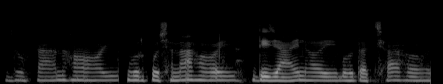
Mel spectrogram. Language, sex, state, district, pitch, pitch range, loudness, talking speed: Bajjika, female, Bihar, Vaishali, 190 Hz, 180-195 Hz, -38 LUFS, 135 wpm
